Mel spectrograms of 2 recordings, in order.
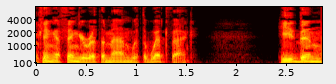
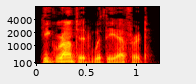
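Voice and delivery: ordinary delivery, nothing marked

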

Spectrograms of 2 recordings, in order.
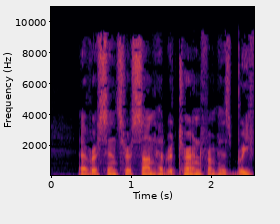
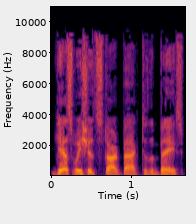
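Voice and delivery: ordinary delivery

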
